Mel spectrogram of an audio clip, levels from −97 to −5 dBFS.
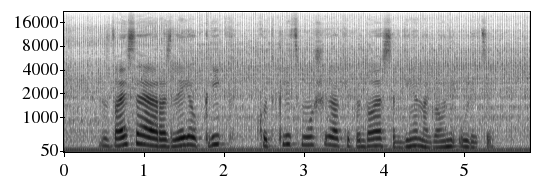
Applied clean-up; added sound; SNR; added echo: none; Engine; 12 dB; none.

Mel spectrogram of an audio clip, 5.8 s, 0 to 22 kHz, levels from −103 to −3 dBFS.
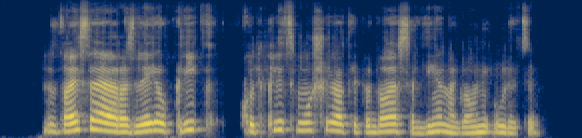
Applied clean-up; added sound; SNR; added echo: neural mask model Resemble Enhance denoiser.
